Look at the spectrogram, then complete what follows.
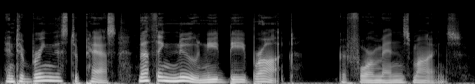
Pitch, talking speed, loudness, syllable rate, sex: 120 Hz, 175 wpm, -17 LUFS, 4.5 syllables/s, male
